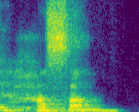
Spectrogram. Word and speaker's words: হাসান: যেমন আমার নাম হচ্ছে হাসান। কয়টা সিলে লাগে বলেন তো? আর কেউ দুইটা দুইটা স্যার না। একটাই স্যার। আমি একজন আর এমনি হাসান শব্দের উচ্চারণের মধ্যে দুইটা সিলেবেল আছে।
